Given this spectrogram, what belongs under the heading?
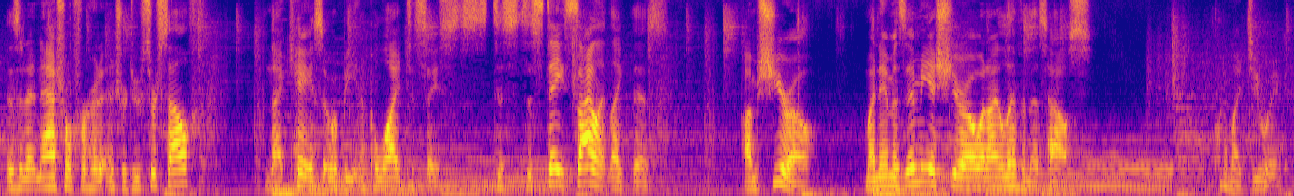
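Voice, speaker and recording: A gaming YouTuber reading a visual novel aloud and breaking off for casual, jokey commentary. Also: mid-range voice. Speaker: gaming YouTuber, let's player. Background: game music.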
